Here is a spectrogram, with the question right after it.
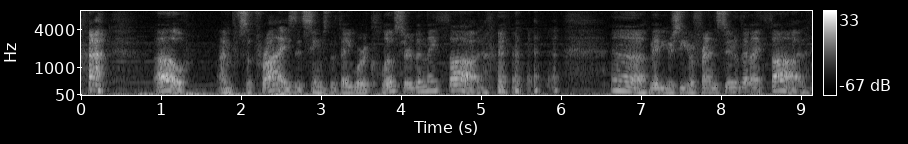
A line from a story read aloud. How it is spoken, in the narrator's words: the doppelganger, kind of laughs, goes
